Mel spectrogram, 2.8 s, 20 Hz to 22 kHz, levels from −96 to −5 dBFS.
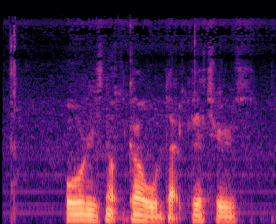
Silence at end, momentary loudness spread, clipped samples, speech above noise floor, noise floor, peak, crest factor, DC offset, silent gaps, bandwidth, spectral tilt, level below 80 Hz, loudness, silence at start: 0.4 s; 7 LU; under 0.1%; 36 dB; -55 dBFS; -2 dBFS; 18 dB; under 0.1%; none; 16 kHz; -8.5 dB/octave; -48 dBFS; -20 LUFS; 0.65 s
